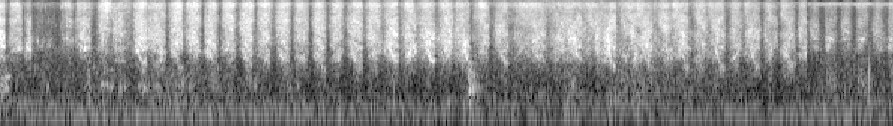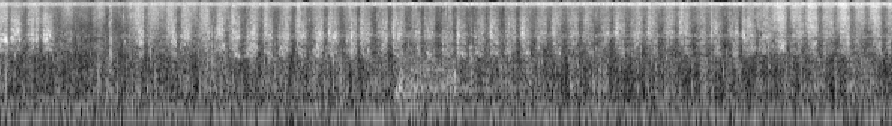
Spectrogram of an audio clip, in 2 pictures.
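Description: An elephant's hide being scrubbed by hand during its bath: rhythmic scraping strokes at about four a second, louder in the first half and softer after about twelve seconds.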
